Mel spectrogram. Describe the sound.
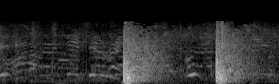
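Two sharp, loud shattering crashes of breaking champagne glasses, about a second apart, each with a brief bright tail, over a murmur of people talking in the background.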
